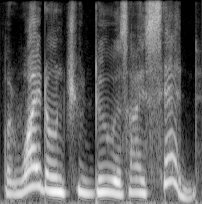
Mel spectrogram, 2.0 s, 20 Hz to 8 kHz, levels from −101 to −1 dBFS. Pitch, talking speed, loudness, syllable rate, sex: 205 Hz, 235 wpm, -14 LUFS, 4.2 syllables/s, male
